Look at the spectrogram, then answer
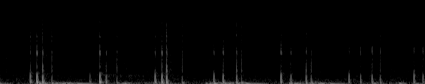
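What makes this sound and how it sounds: Long nails tap and scratch the shiny heel and counter of a single black glossy patent leather high-heel shoe. Quiet, dull, short clicks come in irregular clusters, each dying away almost at once. Their weight sits low, with a faint thin scratch between the taps.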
